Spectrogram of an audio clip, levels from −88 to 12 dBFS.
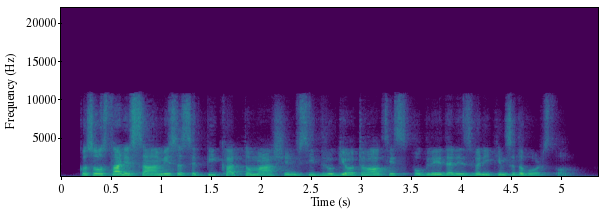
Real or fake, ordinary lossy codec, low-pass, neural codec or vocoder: fake; AAC, 48 kbps; 10.8 kHz; codec, 24 kHz, 0.5 kbps, DualCodec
